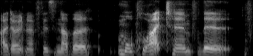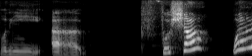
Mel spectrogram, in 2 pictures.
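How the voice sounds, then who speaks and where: With an Australian accent, a woman speaks at a moderate pace and a fairly low pitch, using ordinary pitch variation, big swings in loudness, and long, frequent pauses. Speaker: guest co-host. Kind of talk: live stream discussion. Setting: live stream video call. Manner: halting, many fillers.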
